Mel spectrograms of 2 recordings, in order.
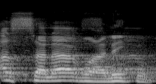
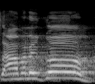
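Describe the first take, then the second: First: The greeting is full and sounds polite. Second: The greeting is clipped and sounds aggressive. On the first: The speaker calls it right. "বিশুদ্ধভাবে দিব, এইভাবে দিব" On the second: The speaker calls it wrong. "মনে হয় যে পাইলে আরে মারবো"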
